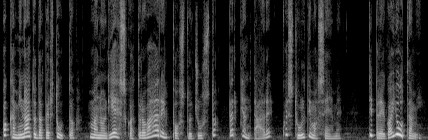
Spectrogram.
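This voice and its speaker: A woman voicing a kind, hopeful girl who plants magic seeds, in a storybook reading with bright, eager lines. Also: mid-range voice, sing-song, unhurried. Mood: pleading.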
